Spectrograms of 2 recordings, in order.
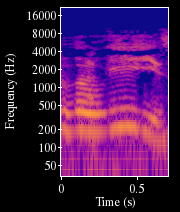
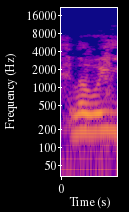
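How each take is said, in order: First: The name is said slowly and drawn out. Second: The name is said quickly and clipped. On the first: "It's like I need to stretch it out" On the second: "I say it fast"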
